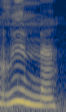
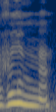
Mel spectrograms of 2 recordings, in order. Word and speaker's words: rhume: Un rhume. R avec U, rue. Un rhume. On ne prononce pas H dans le mot.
